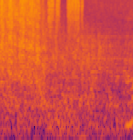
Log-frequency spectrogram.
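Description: Storm sound effect of a cartoon hurricane: a steady rush of wind and heavy rain, its hiss thinning somewhat past the middle.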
